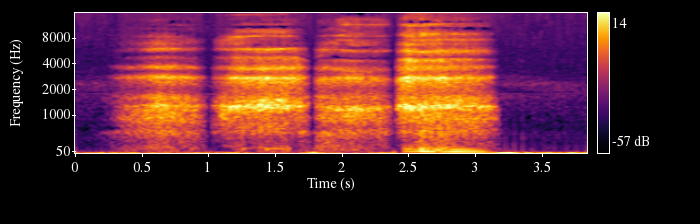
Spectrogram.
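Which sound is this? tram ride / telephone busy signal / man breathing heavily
man breathing heavily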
